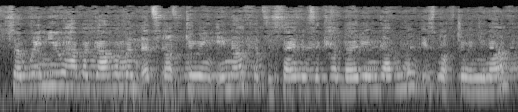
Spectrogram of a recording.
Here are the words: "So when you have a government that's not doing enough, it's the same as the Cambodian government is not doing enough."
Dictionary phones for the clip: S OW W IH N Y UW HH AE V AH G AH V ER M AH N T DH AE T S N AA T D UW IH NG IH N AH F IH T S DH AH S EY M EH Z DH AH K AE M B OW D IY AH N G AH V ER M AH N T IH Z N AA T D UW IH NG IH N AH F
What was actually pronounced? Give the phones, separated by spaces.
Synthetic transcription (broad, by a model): S OW W IH N Y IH V AH G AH V ER M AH N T DH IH T S N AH T D UW IH NG IH N AH F IH T S DH AH S EY M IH Z DH AH K AE M B OW D IY AH N G AH V ER M AH N T IH Z N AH T D UW IH NG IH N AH F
